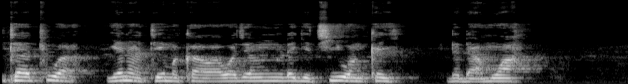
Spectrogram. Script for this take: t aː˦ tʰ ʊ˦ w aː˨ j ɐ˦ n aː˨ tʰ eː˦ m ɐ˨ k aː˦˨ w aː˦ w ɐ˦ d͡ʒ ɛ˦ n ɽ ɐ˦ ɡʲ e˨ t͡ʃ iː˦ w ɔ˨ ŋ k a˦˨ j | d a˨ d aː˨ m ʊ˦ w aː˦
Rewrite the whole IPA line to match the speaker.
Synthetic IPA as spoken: t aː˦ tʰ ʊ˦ w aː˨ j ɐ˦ n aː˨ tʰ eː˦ m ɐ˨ k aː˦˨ w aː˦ w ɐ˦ d͡ʒ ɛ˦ n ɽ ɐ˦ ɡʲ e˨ t͡ʃ iː˦ w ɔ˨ ŋ k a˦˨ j | d a˨ d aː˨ m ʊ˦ w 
